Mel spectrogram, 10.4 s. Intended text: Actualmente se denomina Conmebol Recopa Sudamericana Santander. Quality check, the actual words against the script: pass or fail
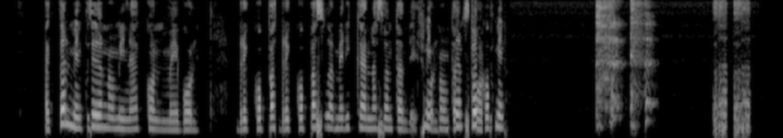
fail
